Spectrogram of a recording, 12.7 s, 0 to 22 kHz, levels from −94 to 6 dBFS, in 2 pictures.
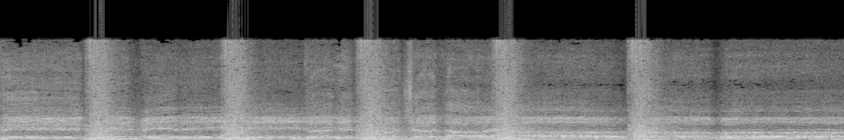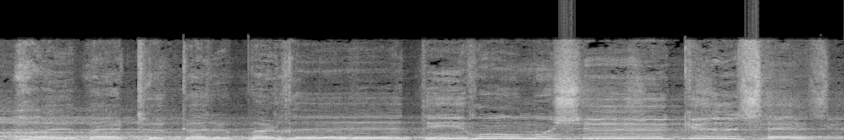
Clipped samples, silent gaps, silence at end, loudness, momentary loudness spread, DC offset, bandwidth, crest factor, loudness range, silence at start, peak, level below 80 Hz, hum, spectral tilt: under 0.1%; none; 0 s; -10 LUFS; 4 LU; 0.2%; 16.5 kHz; 10 dB; 2 LU; 0 s; 0 dBFS; -28 dBFS; none; -3.5 dB/octave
